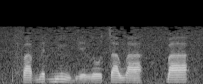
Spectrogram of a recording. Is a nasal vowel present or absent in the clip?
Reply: present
